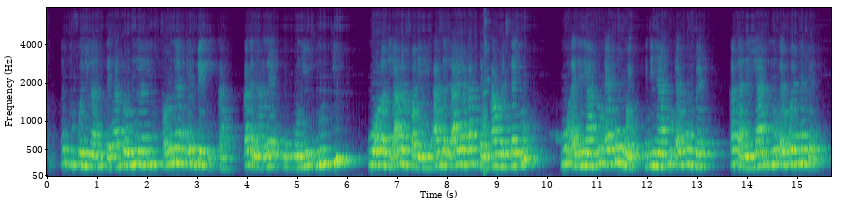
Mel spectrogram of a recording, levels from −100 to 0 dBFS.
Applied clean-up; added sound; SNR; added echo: neural separator model SepFormer DNS4.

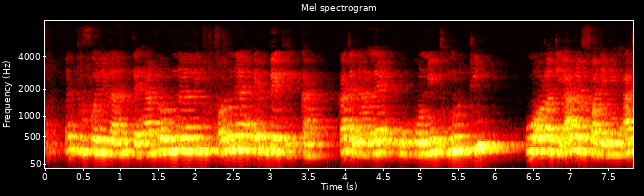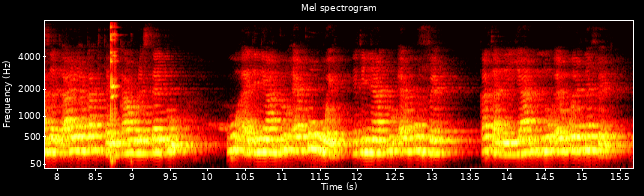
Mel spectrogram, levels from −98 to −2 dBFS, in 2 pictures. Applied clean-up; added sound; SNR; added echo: none; Chink, clink; 12 dB; reverberation time 0.9 s.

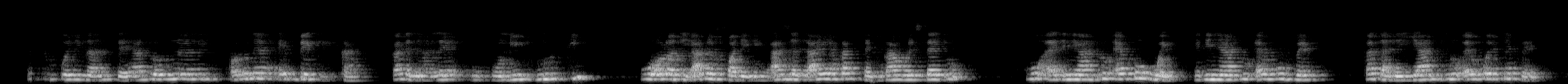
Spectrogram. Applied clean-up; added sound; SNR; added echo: neural mask model DeepFilterNet 3.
